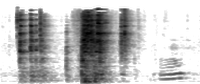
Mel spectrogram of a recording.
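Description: Dishes and kitchen utensils clattering: two brief rattling clatters, the second louder and longer.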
